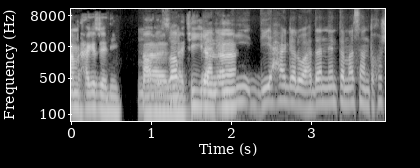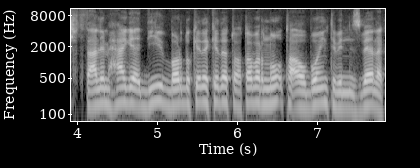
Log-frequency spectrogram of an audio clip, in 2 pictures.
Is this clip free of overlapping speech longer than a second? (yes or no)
no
